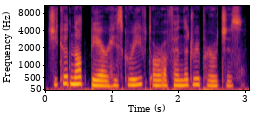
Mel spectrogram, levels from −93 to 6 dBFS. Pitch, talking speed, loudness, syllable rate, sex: 215 Hz, 175 wpm, -19 LUFS, 4.8 syllables/s, female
